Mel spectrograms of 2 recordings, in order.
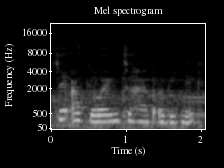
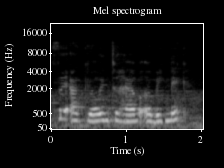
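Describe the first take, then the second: First: The voice falls at the end. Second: The voice rises at the end. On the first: It states a fact. "usually said as a statement like that" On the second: It asks a question. "The sentence survives as a question here"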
